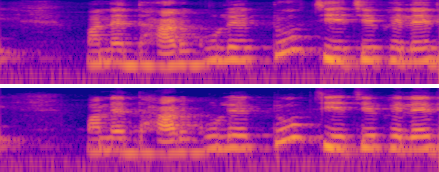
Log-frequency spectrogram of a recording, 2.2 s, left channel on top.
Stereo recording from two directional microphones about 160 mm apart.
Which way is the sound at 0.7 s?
40° left (ahead or behind).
